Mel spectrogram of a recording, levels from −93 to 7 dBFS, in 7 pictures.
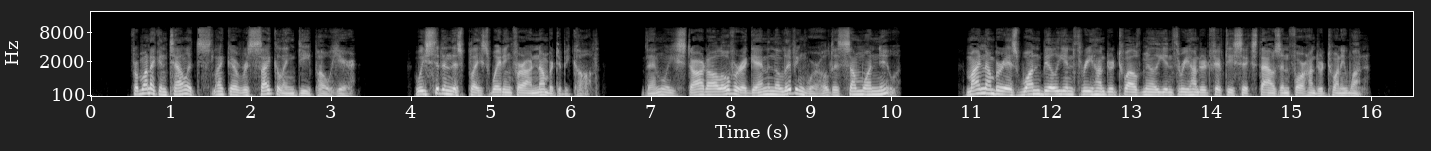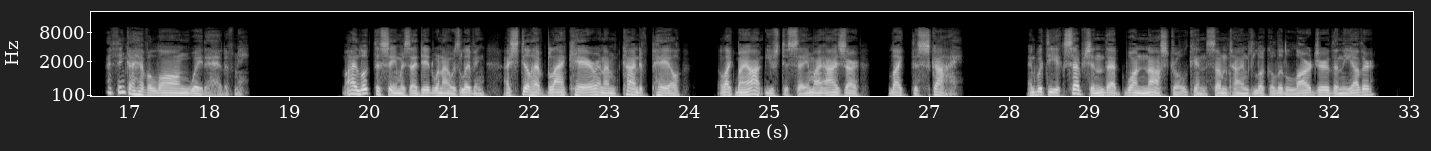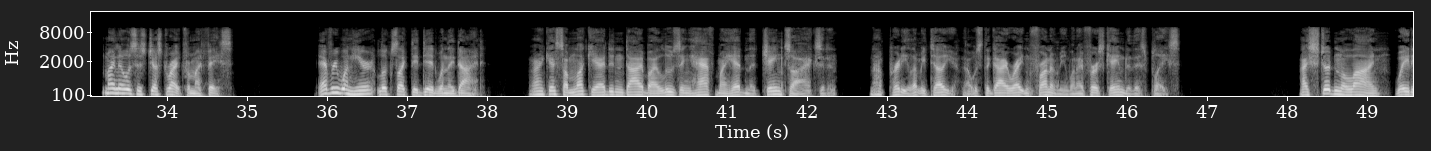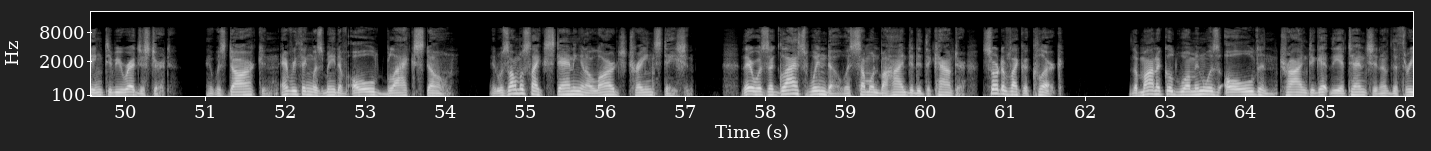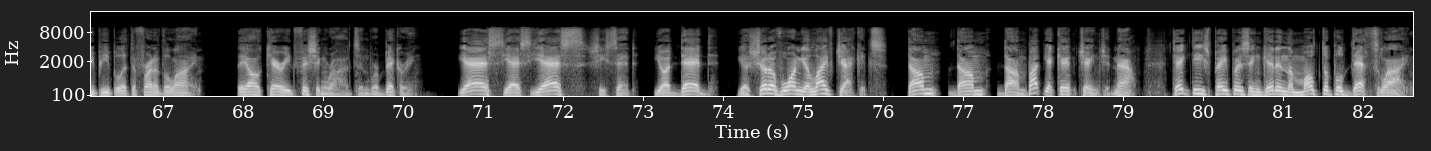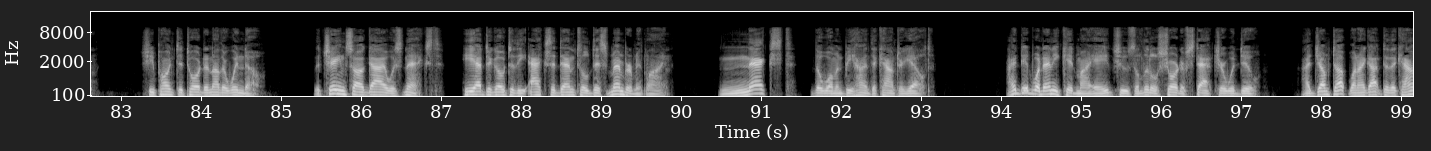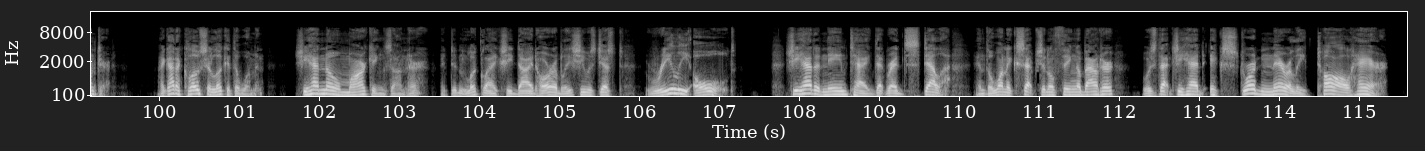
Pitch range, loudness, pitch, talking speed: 105-145 Hz, -16 LUFS, 120 Hz, 185 wpm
